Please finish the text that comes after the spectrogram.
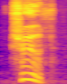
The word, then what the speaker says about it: truth: It doesn't rhyme with roof, it rhymes with booth, truth, booth, not roof, truth, dumbasses.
